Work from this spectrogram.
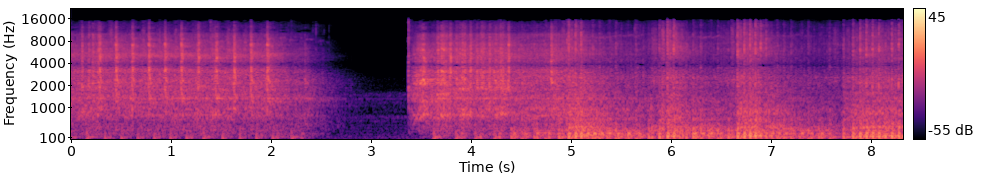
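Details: Chinese quad bike (black quad) starting with choke off, engine moving on loose mounts, battery going flat; owner suspects idle screw needs adjusting. Catches with quick even putter, dies, refires rough and uneven with pops, won't idle: hard starting and stalling.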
